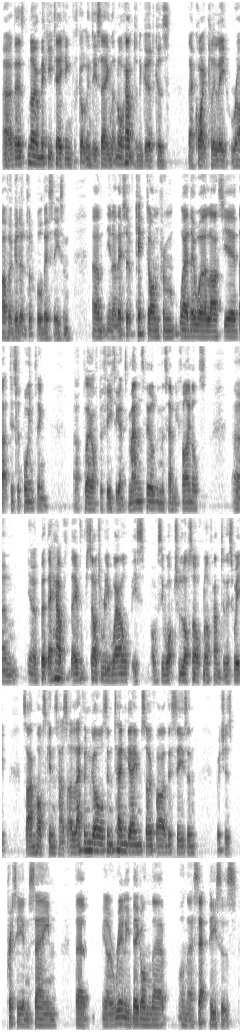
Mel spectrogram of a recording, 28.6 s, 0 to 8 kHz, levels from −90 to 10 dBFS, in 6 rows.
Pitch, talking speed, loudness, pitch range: 110 Hz, 195 wpm, -22 LUFS, 100-120 Hz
